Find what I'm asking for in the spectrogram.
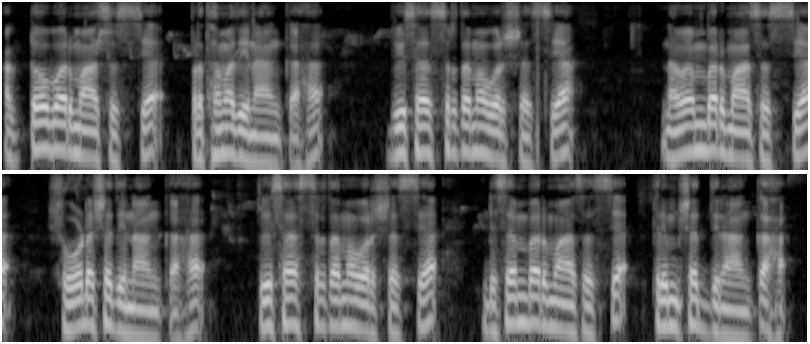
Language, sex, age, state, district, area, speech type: Sanskrit, male, 30-45, Karnataka, Chikkamagaluru, rural, spontaneous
